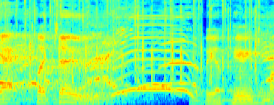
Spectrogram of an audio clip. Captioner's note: cheering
